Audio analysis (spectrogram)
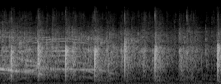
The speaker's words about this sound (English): And then I just want to see like 2 years or less, 2 years or less, raise them up high, 2 years or less. Let's give these folks a big round of applause.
